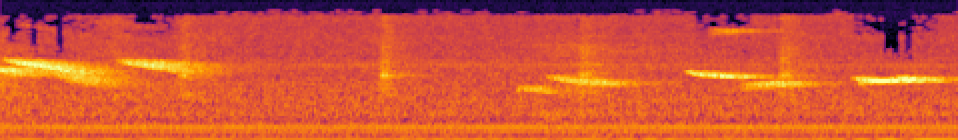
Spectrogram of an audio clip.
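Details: Double-collared seedeater singing sabiá-style: bright descending whistles, a pause, then further short slurred whistled notes ending in a strong high note, background hum.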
